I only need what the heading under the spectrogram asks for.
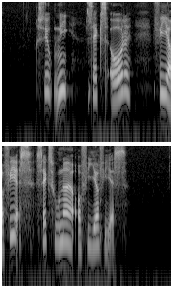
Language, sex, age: Danish, female, 49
